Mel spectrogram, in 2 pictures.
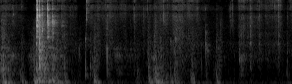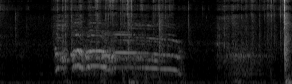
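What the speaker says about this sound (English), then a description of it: "my rooster starts to make his little sounds right when I'm starting to film a video." A rooster crows faintly in the distance, a drawn-out call over a few seconds, amid quiet rustling and handling noises nearby.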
